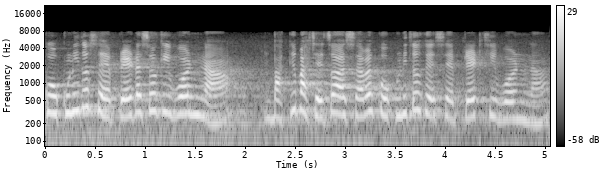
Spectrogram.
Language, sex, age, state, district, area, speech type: Goan Konkani, female, 18-30, Goa, Bardez, rural, spontaneous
